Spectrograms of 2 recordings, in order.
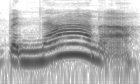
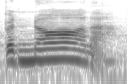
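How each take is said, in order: First: It is said with an American accent. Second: It is said with a British accent. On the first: "in American they say banana" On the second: "if you want a British accent, you have to say banana"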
